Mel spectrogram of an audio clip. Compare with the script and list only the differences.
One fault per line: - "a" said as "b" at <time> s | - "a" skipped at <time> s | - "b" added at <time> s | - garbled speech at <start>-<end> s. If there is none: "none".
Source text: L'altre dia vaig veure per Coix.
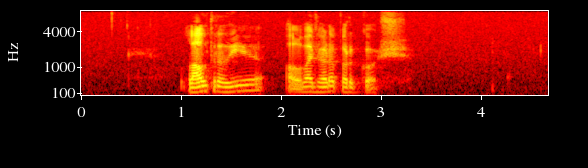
- "el" added at 2.1 s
